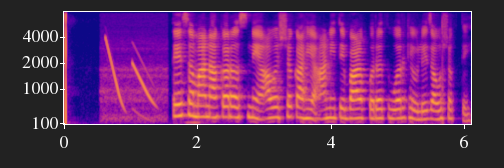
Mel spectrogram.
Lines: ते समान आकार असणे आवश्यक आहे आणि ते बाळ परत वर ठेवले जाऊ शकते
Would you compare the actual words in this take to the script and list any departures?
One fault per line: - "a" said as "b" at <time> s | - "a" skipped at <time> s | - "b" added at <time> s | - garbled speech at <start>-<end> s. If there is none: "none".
none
